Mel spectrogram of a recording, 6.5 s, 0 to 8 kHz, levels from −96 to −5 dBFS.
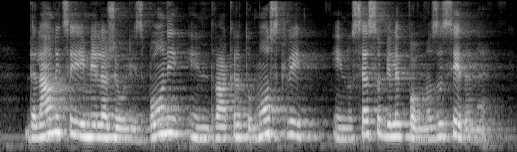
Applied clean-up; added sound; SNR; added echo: none; none; none; reverberation time 0.2 s.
